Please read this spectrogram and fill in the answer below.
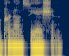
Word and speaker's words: pronunciation: The o in pronounce becomes a u in pronunciation.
